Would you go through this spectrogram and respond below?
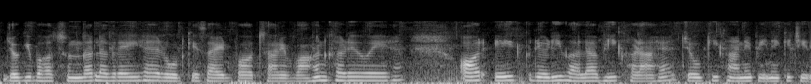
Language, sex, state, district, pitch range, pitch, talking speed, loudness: Hindi, female, Bihar, West Champaran, 155-175 Hz, 165 Hz, 205 wpm, -18 LUFS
